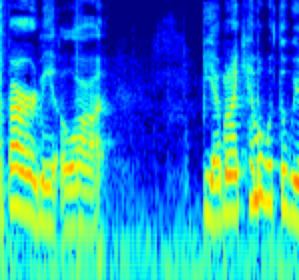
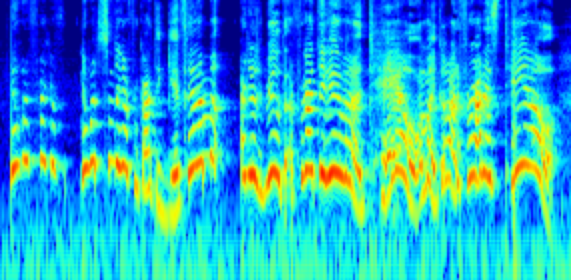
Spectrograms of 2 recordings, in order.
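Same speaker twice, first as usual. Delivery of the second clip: much higher and louder, sudden realization; real surprise; 12 semitones higher, 8 dB louder, faster than usual. Real, not acted. Artist suddenly realizes her character lacks a tail, surprised and louder. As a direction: blurt it out as it dawns on you.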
